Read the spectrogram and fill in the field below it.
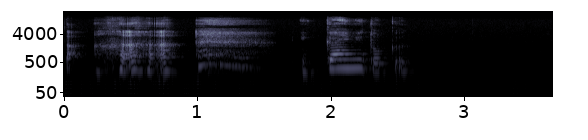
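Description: A young woman speaks brightly and close to a microphone.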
